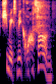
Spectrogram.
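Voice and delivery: French accent, hammed-up; mock French accent. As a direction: put on a silly French accent. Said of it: "I cannot do a French accent".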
